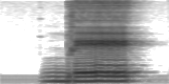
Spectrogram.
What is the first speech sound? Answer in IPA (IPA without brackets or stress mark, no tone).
b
